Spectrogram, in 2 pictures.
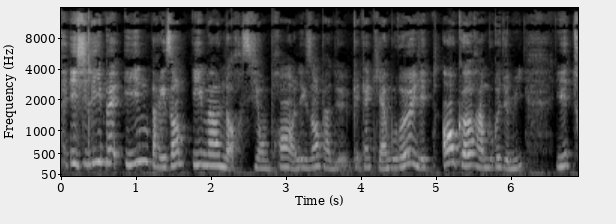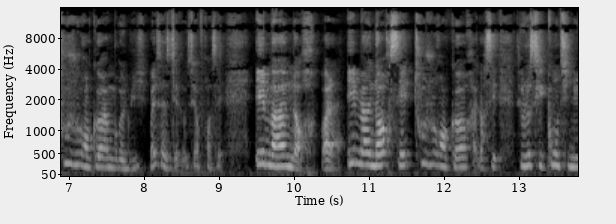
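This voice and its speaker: A woman's voice: a little high, normal speed, darkish tone. A woman giving a casual, chatty online German lesson, correcting herself as she goes and stretching out the example words. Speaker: German teacher.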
